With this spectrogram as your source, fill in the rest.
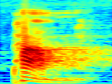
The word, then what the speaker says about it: palm: Silent. Palm. Palm. No L. Pam.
